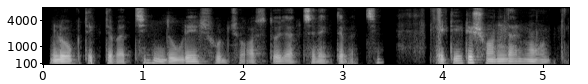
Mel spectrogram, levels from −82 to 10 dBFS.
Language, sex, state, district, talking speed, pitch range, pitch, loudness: Bengali, male, Odisha, Khordha, 150 wpm, 90-105 Hz, 100 Hz, -21 LUFS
